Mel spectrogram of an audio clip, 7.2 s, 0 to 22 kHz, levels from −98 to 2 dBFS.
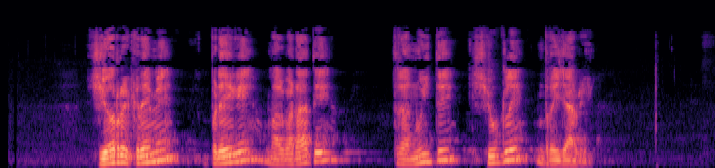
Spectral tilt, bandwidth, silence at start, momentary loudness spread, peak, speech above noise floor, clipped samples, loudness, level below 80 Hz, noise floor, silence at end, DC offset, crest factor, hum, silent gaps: -5 dB/octave; 11 kHz; 0.9 s; 13 LU; -2 dBFS; 48 dB; under 0.1%; -23 LUFS; -68 dBFS; -70 dBFS; 1.25 s; under 0.1%; 22 dB; none; none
